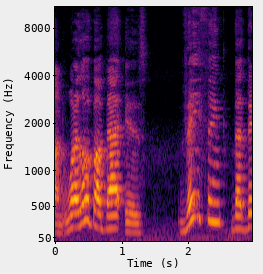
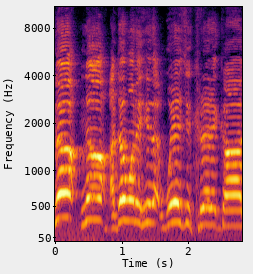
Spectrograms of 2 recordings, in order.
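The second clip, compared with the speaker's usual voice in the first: very loud, high, belligerent acted shouting; 9 semitones higher, 14 dB louder than usual. Retelling a belligerent drunk guy's replies: imitating a belligerent drunk. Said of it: "the really belligerent guy".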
